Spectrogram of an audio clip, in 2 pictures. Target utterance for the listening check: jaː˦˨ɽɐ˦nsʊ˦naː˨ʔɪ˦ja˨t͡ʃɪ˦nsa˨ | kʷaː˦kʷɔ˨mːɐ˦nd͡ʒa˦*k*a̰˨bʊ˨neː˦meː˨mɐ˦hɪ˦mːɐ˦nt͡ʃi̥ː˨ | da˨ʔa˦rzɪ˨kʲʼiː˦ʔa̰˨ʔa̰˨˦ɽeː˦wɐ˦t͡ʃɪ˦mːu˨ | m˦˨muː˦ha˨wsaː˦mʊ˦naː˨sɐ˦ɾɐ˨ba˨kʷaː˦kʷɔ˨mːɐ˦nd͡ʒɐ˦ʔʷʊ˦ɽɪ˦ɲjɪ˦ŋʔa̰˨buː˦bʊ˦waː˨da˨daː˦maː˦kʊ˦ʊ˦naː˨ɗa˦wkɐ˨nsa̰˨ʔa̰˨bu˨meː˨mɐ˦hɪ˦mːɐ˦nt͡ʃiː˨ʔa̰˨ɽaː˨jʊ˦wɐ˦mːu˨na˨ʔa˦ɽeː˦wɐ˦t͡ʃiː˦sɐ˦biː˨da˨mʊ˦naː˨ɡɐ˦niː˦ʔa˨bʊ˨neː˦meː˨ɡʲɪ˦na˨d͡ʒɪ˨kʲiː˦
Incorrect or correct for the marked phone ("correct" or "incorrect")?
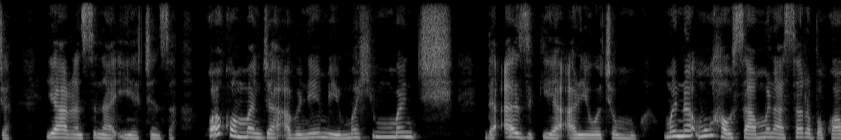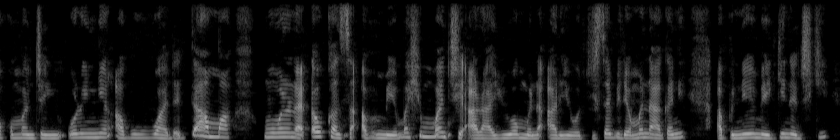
incorrect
